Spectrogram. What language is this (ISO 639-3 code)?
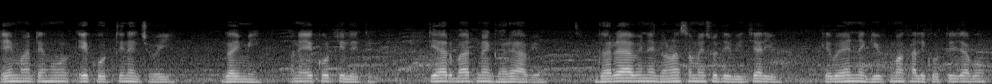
guj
